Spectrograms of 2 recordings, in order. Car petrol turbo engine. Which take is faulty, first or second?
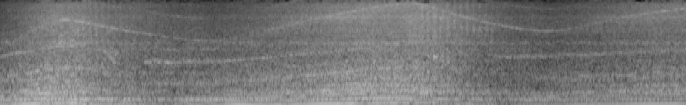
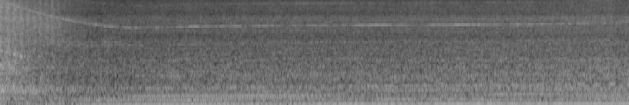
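second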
